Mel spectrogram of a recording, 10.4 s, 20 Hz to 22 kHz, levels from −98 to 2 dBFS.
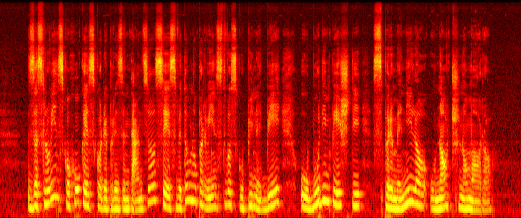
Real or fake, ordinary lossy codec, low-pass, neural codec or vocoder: real; none; none; none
